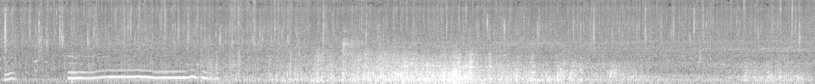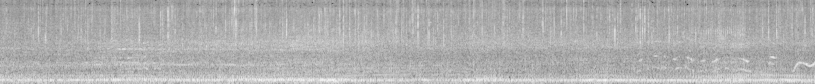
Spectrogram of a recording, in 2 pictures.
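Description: Steady rain falling, with a low rumble that swells and fades between about six and twelve seconds in. In the first few seconds there is a short two-note pitched sound, and a low steady hum carries on through the second half.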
